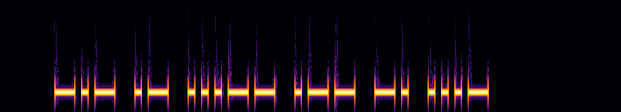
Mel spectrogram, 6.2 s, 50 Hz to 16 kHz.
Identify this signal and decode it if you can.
Morse code, heard as a keyed tone, about 18 wpm, 700 Hz. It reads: KA3WNV
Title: Speed Racing - USA 2x3 Call Signs 15wpm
